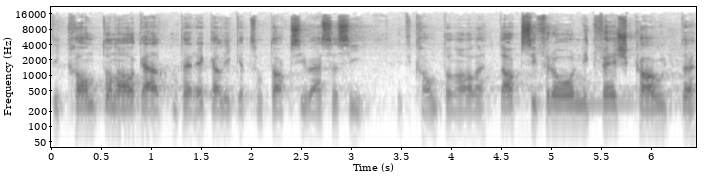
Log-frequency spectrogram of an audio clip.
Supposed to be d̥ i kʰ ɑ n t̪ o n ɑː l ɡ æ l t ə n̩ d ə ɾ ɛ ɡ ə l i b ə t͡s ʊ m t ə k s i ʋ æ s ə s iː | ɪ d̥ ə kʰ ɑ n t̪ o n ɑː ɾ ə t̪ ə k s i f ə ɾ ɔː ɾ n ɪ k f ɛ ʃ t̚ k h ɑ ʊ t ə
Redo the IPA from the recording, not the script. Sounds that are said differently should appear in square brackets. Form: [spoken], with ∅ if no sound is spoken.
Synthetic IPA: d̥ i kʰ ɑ n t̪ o n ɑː l ɡ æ l t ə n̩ d ə ɾ ɛ ɡ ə l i [ɡ] ə t͡s ʊ m t [ɑ] k s i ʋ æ s ə s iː | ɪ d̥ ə kʰ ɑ n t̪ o n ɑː [l] ə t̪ [ɑ] k s i f ə ɾ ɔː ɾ n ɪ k f ɛ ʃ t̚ k h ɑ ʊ t ə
